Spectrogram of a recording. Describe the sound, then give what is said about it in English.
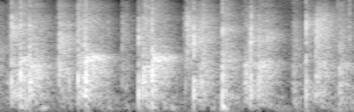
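A short burst of applause for the house band on the Kiss Room: many hands clapping in a dense, uneven patter, fairly loud and steady for about two seconds, with no voices over it. “House band, round of applause again.”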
